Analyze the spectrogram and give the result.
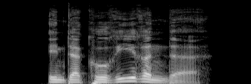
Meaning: inflection of interkurrierend: 1. strong/mixed nominative/accusative feminine singular 2. strong nominative/accusative plural 3. weak nominative all-gender singular
- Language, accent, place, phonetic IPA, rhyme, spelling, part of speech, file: German, Germany, Berlin, [ɪntɐkʊˈʁiːʁəndə], -iːʁəndə, interkurrierende, adjective, De-interkurrierende.ogg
